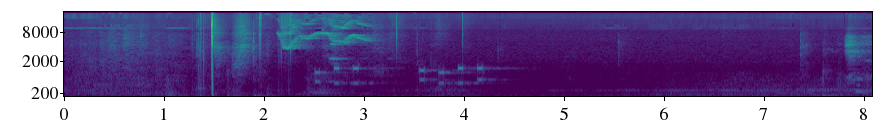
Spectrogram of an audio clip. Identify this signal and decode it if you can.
DTMF, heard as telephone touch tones, dialled by machine, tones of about 50 ms, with room echo and the noise inside a lift. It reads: 433 8139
